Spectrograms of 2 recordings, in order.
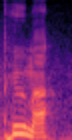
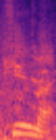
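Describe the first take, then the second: First: The first syllable sounds like 'poo'. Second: The first syllable sounds like 'pew'. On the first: The speaker calls it wrong. "Not Puma. Puma, I don't like poo" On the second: The speaker calls it right. "pew pew pew pew pew pew pew Puma"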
